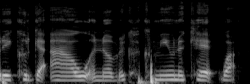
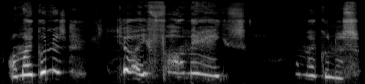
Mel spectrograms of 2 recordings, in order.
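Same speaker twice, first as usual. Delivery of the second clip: shocked exclamation; 5 dB louder than usual. Real, not acted. Streamer sees it has been thirty-four minutes, high startled squeal. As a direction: squeak it in real surprise, tailing off. Notices how long they have talked.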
